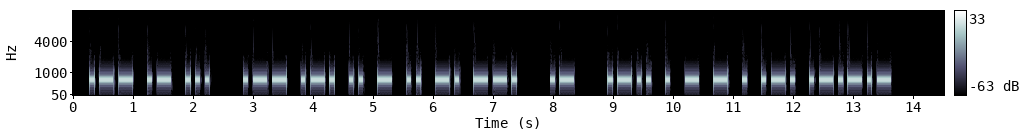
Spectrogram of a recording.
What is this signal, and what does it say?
Morse code, heard as a keyed tone, about 16 wpm, 700 Hz. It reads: WAS WRITING A LETTER.
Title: Sentences from Top 1000 Words - Review Part 4 - 15wpm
